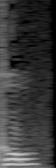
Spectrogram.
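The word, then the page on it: ku: tone 5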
